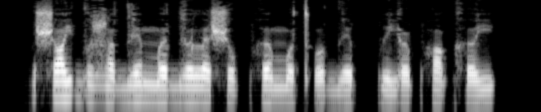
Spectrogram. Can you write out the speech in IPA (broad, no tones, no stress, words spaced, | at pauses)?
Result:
ʃɒjd̪oɮɒ de mə dɵlɐʃo pʰəmotʼo d̪epːijə˞pʰɒ kʰəj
